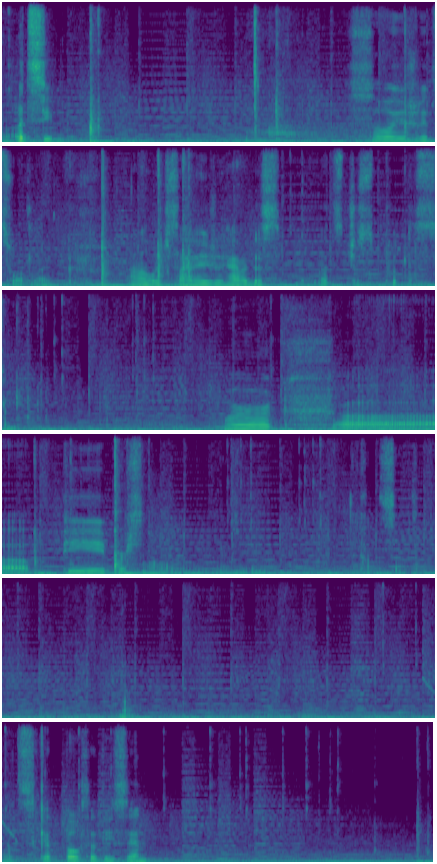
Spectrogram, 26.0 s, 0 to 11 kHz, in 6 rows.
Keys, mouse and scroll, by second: 0.9 KP_1, 7.2-10.2 drag, 22.7-24.9 drag, 24.9 right click, 25.8 g.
